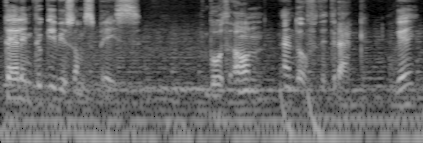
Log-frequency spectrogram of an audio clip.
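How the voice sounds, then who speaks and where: A fairly high-voiced male racing team boss in a game cutscene. He is earnest and supportive, smoothing things over with reassurance. Clear music plays behind him. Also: sing-song, normal speed. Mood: reassuring. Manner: reassuring, conciliatory. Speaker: team principal. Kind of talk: video game cinematic dialogue.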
